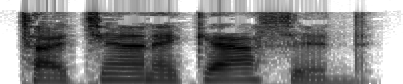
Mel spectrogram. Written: titanic acid

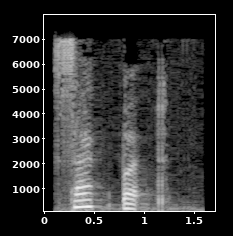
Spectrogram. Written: sacbut

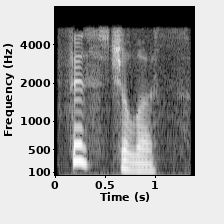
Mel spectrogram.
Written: fistulous

